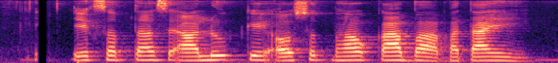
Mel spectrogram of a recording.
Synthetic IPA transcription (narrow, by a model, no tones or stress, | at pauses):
eːksəb̚d̪ʱaseʔaːlukːeʔəʊsət̪̚bʱaːwkababət̪aːẽ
